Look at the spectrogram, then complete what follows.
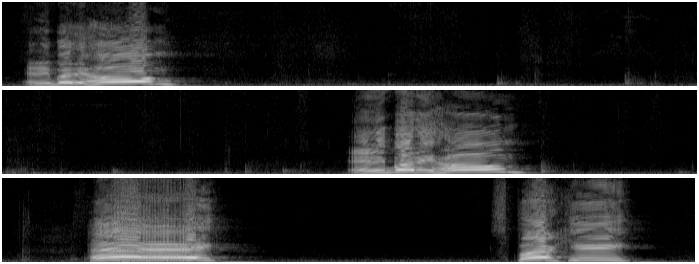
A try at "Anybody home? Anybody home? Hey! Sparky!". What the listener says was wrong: So it's too rushed. Those are different beats. Then looking around. Then save it. Then go to the stairs.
